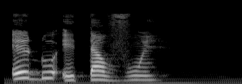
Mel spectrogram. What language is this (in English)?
Aja (Benin)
